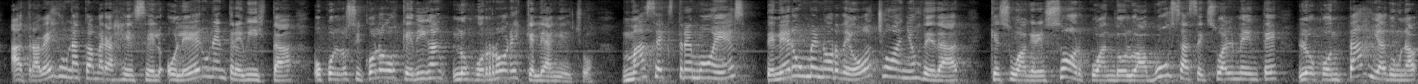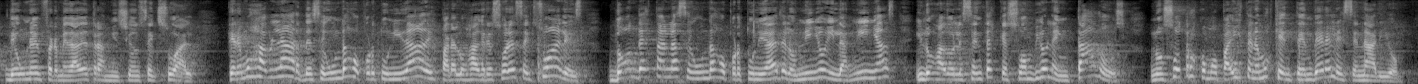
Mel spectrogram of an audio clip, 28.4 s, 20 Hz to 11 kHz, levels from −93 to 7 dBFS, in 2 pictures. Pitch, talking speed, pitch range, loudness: 230 Hz, 180 wpm, 200-280 Hz, -19 LUFS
